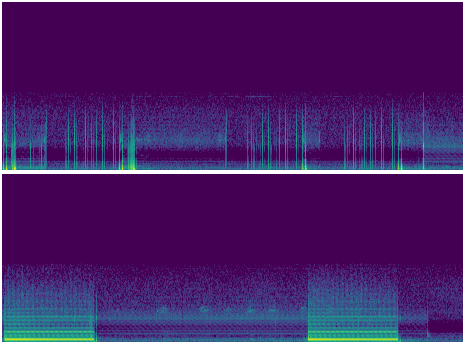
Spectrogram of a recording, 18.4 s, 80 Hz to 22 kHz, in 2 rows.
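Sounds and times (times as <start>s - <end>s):
telephone ringback tone: 9.3s - 11.1s, 15.4s - 17.2s.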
